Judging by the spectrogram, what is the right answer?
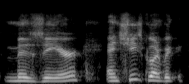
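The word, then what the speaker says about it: Mizeur: had heather mazzier on i remind folks it is mozir we asked her nestor was great he said please pronounce it she said i know people think it's mazor and ms it's mazir and she's going to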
